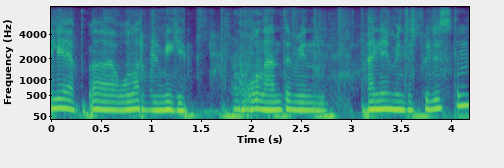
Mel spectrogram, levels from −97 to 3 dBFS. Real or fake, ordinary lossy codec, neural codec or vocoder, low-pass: fake; none; codec, 16 kHz, 4 kbps, X-Codec, HuBERT features, trained on LibriSpeech; none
